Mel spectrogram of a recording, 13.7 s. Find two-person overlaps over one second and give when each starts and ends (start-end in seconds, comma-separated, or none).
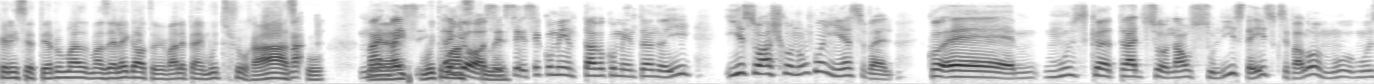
3.7-5.1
